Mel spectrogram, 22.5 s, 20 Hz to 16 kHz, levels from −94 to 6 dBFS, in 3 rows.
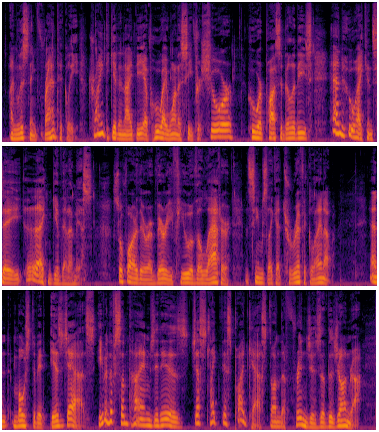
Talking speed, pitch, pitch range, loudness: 180 wpm, 120 Hz, 105-145 Hz, -26 LUFS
